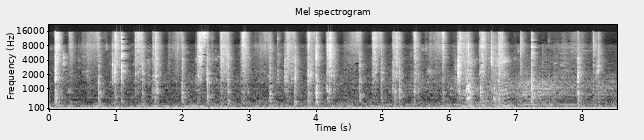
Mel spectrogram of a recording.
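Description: A deck of tarot cards being shuffled by hand, a continuous run of quick, light card-on-card flicks, with a steady low hum underneath.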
